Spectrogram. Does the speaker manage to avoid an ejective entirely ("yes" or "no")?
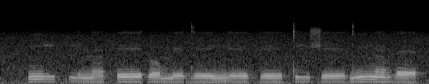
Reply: yes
